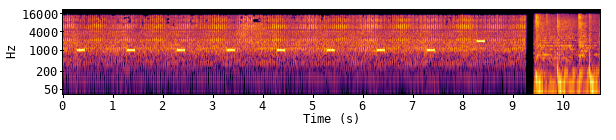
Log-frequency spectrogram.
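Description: Film-leader countdown sound effect: a short beep once a second, eight times, then one higher-pitched beep, over a steady old-film hiss. Near the end it cuts off and music with a beat starts.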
